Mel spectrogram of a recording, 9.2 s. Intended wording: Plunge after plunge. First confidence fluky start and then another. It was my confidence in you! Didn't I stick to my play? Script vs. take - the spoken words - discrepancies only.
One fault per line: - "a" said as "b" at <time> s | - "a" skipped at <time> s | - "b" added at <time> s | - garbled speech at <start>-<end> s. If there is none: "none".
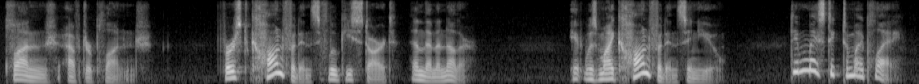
none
